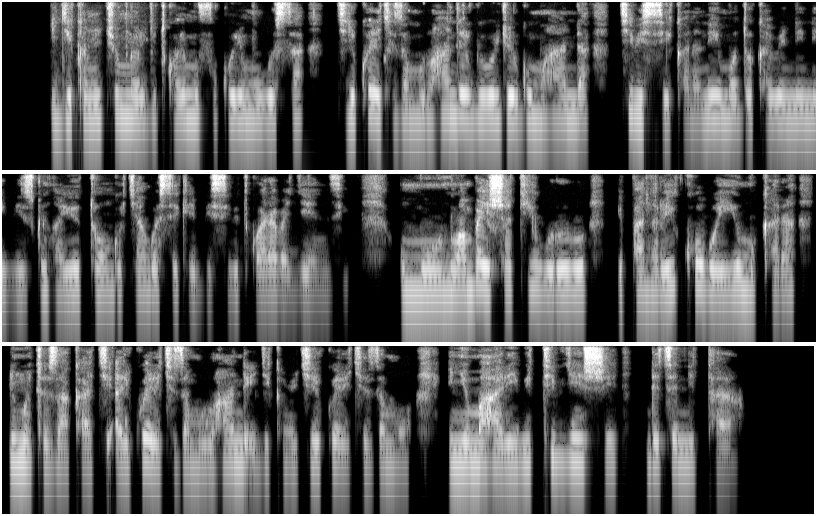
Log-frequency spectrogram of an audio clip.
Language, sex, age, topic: Kinyarwanda, female, 18-24, government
